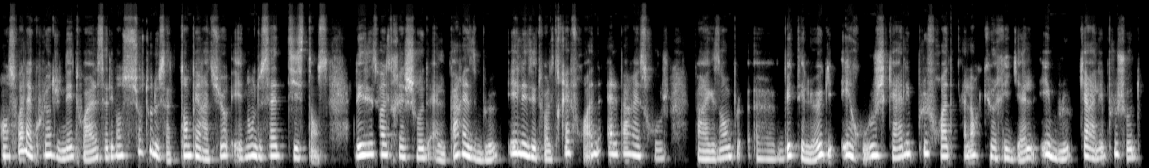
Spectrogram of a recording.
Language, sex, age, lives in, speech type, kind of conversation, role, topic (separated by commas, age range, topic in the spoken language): French, female, 30-34, France, read, expert-assistant, expert, Si tu pouvais inventer une façon sympa de mieux comprendre les étoiles, qu’est-ce que tu proposerais ?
